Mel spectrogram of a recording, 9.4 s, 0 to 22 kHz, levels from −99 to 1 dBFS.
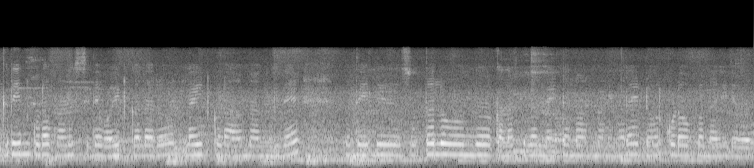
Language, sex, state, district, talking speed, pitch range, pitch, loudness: Kannada, female, Karnataka, Dharwad, 145 wpm, 210-230 Hz, 220 Hz, -16 LUFS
